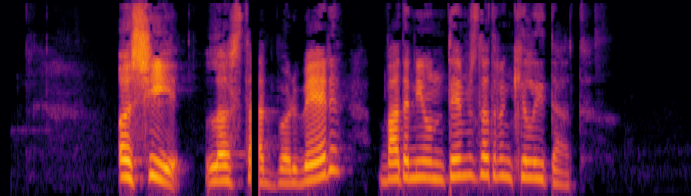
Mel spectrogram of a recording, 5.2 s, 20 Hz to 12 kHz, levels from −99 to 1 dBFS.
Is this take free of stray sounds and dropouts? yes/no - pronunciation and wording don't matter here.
no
